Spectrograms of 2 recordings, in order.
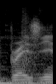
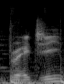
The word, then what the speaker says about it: Brezzy: It's just like say Brezzy and not Breggy, but like, I mean, you can say whatever.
